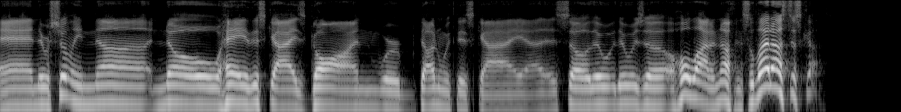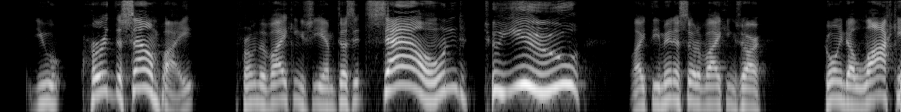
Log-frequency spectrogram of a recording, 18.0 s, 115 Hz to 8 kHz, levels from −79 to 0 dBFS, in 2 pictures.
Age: 40-59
